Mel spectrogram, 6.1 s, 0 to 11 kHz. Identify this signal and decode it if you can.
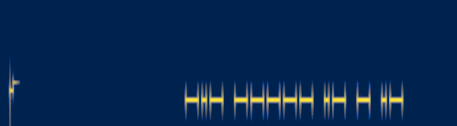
Morse code, heard as a keyed tone, about 22 wpm, 700 Hz. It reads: K0ATA
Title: USA Call Signs - 5 Characters - 22wpm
